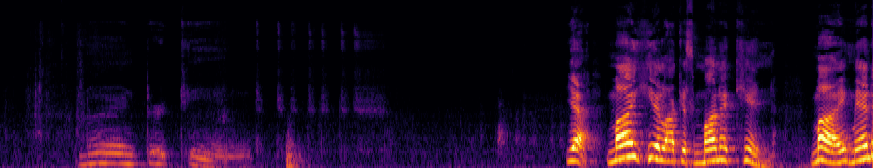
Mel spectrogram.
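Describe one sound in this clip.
An older man reads aloud nearby, slowly and then with rising emphasis.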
